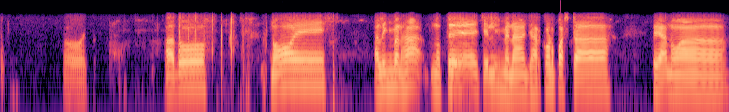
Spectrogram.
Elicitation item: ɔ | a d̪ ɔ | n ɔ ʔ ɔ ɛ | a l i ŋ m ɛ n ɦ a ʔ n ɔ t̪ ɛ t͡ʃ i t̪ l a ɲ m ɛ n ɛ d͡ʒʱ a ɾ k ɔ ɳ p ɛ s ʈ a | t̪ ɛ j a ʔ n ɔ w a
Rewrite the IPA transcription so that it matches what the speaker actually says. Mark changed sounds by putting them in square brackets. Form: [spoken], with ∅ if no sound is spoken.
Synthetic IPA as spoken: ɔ | a d̪ ɔ | n ɔ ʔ ɔ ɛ | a l i [ɲ] m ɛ n ɦ a ʔ n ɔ t̪ ɛ t͡ʃ [ɛ] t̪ l [i] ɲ m ɛ n [a] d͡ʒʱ a ɾ k ɔ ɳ p [a] s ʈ a | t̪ ɛ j a ʔ n ɔ w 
